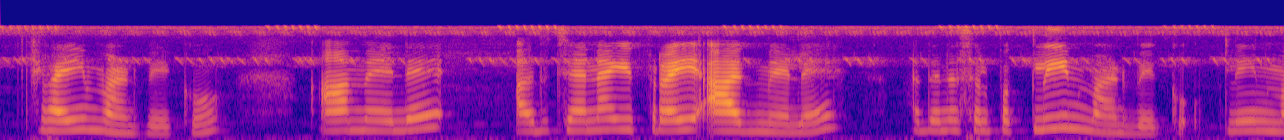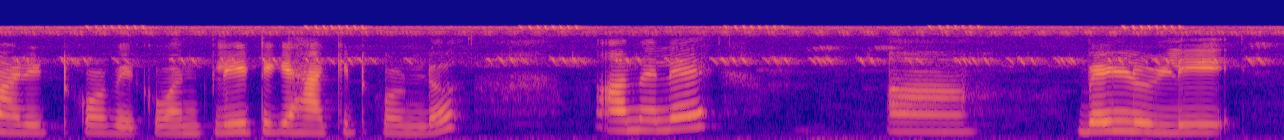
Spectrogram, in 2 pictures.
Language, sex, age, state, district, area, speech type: Kannada, female, 18-30, Karnataka, Tumkur, rural, spontaneous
